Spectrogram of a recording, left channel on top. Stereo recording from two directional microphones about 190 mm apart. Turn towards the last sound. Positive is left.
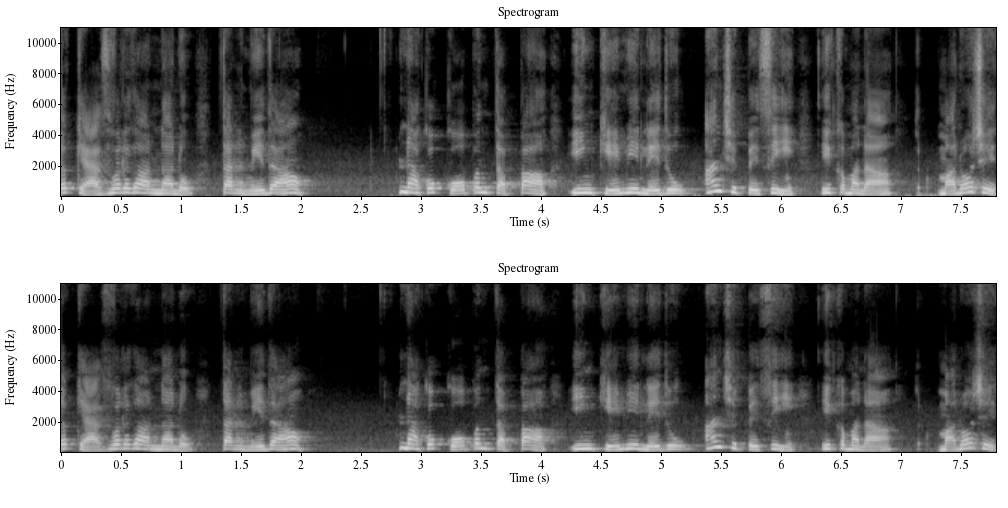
turn(degrees=20)  # may be behind; listen again after turning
